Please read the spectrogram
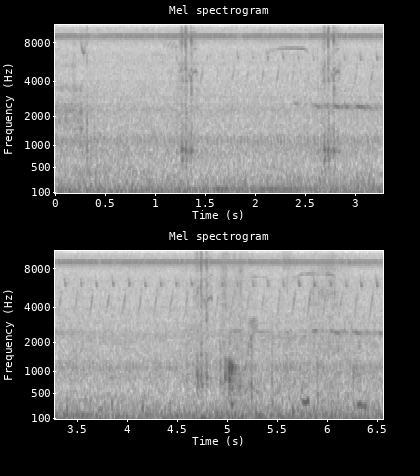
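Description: Horse trotting on a grass arena: faint hoofbeats on turf with a few sharp knocks about a second or more apart, over a steady high whine.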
